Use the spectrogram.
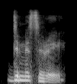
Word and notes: dimissory: Indian

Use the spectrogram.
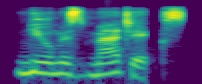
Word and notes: numismatics: Indian

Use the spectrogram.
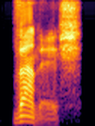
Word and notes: vanish: British English

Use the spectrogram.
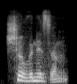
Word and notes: chauvinism: Indian

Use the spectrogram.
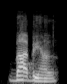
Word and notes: barbule: Indian

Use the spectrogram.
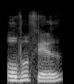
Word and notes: overfill: Indian

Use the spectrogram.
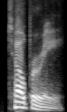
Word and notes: topiary: American English

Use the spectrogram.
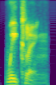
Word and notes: weakling: British English

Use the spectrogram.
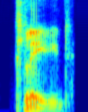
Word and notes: clade: British English

